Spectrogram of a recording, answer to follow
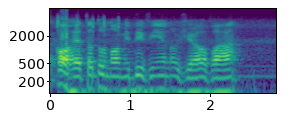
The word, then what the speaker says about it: Jeová: A pronúncia correta do nome divino, Jeová, é a pronúncia mais conhecida do nome divino em português,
